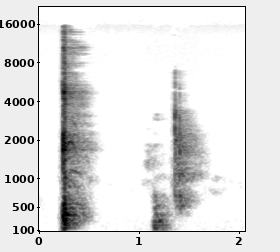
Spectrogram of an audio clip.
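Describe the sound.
A person coughs alone and faintly: one sharp cough, then after a short pause two quicker coughs in close succession.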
